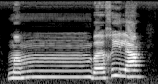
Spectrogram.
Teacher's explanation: تو اس کا رول یہ ہے کہ نون ساکن کے بعد یا تنوین کے بعد اگر با آئے تو نون کی آواز کو، نون ساکن میں تو نون کی آواز ہوتی ہی ہے، اور ہمیں یہ بھی معلوم ہے کہ تنوین میں بھی نون کی آواز ہوتی ہے، تو نون کی آواز کو میم سے بدل دیں گے اور غنہ اور اخفا کے ساتھ پڑھیں گے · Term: اقلاب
